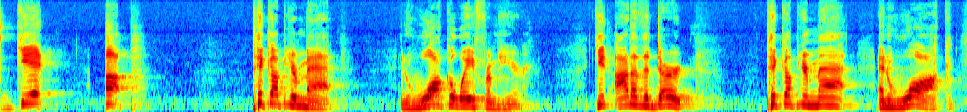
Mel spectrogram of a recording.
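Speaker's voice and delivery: a preacher's forceful Jesus; firm command. Retold or imitated. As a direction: order him to his feet.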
